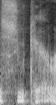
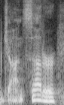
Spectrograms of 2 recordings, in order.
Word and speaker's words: Sutter: was called sutter's fort his name was johann souter and we americans decided this mother was mispronouncing his name so we decided to call him john sutter and after a while he said okay okay i'm john sutter um and he needed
